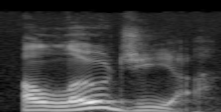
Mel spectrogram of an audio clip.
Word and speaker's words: alogia: them that said that alogia what's am I pronouncing that right yeah is not talking diminish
